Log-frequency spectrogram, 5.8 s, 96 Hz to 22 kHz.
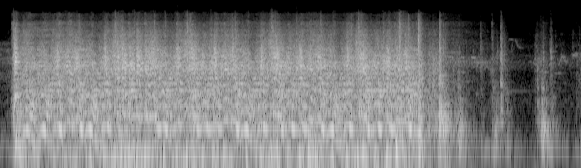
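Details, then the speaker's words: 1970 Pontiac Tempest revival, starter solenoid jumped and starting fluid sprayed down carb throat: starter grinds steadily about four seconds, engine nearly catching but never running; cranks but won't start. "It acts like it wants to. Ooh. Try it again."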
